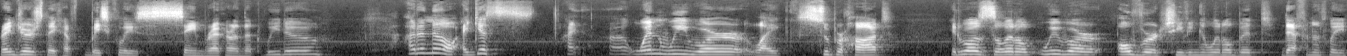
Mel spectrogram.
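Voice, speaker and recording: Speaking at a fairly slow pace with ordinary pitch variation, a man with a Russian accent has a high-pitched voice. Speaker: gaming commentator. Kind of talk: gameplay commentary. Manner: halting.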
